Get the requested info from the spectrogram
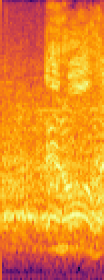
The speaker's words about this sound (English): Double choke slams the Pitbulls. Crowd goes wild.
